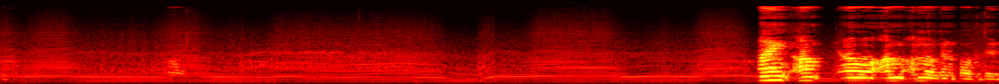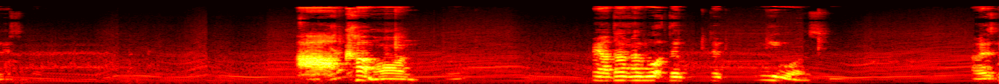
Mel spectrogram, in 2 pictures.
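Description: A car engine hums steadily and shifts in pitch as the car races.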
